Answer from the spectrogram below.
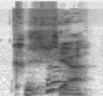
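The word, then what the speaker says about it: кутя: He said kutia, or it's probably pronounced flibdibdif or something, because you're funny with your pronunciations. What is it? Kutia. Kutya.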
